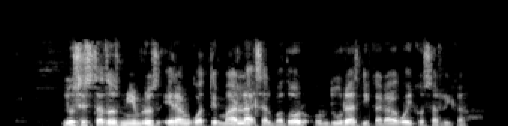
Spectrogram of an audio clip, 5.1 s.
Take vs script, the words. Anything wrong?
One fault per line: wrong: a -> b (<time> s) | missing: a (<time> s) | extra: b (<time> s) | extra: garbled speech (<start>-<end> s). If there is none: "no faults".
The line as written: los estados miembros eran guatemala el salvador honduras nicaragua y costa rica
missing: el (2.5 s)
